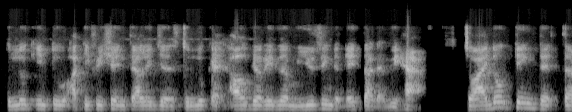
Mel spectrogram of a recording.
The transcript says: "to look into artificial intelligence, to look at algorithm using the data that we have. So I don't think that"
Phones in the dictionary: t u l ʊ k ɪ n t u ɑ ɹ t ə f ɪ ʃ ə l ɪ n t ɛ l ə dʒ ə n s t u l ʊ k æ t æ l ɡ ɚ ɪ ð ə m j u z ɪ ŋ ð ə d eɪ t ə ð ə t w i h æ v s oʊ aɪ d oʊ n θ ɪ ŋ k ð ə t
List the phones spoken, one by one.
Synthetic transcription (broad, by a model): t u l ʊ k ɪ n t u ɑ t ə f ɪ ʃ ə l ɪ n t ɛ l ə dʒ ə n s t u l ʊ k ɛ t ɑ l ɡ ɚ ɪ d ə m j u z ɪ ŋ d ə d eɪ t ə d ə t w i h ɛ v s oʊ aɪ d oʊ n t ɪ ŋ k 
